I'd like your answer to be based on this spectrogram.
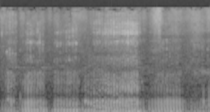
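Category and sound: animal, cat purring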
